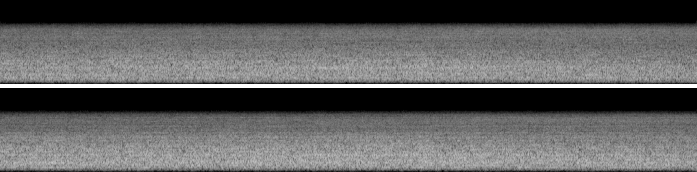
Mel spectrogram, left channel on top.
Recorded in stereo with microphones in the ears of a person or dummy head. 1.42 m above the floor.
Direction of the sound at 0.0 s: 70° right (ahead or behind).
